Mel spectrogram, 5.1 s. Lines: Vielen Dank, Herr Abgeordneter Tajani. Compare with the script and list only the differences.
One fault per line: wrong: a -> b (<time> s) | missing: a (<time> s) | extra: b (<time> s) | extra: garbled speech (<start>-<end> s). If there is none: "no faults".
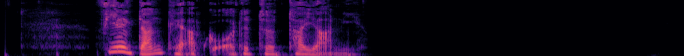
no faults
